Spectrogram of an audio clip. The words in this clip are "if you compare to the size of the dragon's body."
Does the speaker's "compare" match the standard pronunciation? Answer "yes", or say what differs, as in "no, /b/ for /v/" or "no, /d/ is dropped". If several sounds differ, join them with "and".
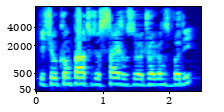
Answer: yes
